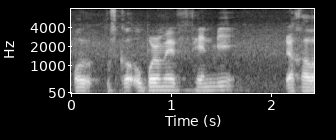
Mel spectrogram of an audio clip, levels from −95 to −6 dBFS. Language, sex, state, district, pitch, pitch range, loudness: Hindi, male, Meghalaya, West Garo Hills, 135 Hz, 125-135 Hz, -19 LUFS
